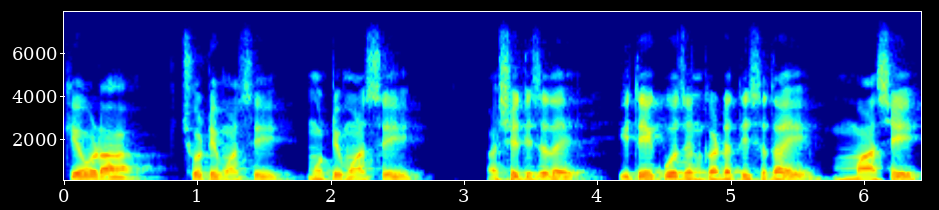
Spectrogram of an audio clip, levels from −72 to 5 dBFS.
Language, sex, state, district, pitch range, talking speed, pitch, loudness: Marathi, male, Maharashtra, Pune, 125-150 Hz, 150 wpm, 135 Hz, -18 LUFS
